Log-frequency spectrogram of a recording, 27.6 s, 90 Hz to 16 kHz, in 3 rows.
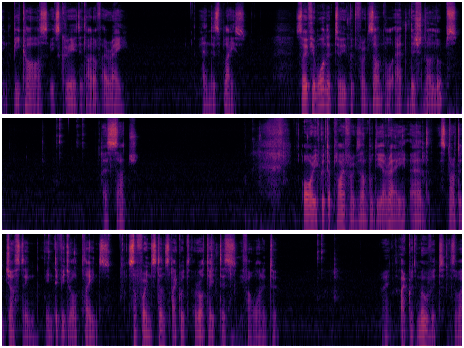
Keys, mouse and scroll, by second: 0.1 Tab, 0.1 ctrl+`, 4.9 Tab, 4.9 shift+middle click, 6.8 Tab, 7.4 middle click, 8.3 ctrl+r, 11.2 middle click, 14.2 ctrl+z, 14.8 middle click, 15.2 Tab, 15.6 ctrl+`, 17.1 Tab, 17.5 middle click, 19.2 click, 19.7 Tab, 20.4 click, 20.7 middle click, 21.5 shift+middle click, 21.7 middle click, 22.6 r, 25.0 middle click, 27.2 g.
